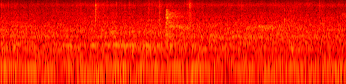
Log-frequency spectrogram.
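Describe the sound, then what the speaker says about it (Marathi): Bhajani thalipeeth fries in oil on an uncovered pan with a faint, steady sizzle and soft crackle that continues evenly throughout, with no talking. "आता झाकण न ठेवता खालची बाजू चांगली शेकू दे."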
